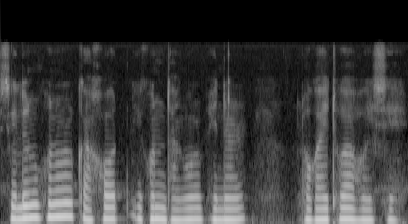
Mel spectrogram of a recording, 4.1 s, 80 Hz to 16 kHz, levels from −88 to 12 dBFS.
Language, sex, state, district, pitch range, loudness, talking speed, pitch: Assamese, male, Assam, Sonitpur, 170-180 Hz, -15 LUFS, 115 wpm, 175 Hz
